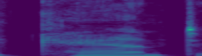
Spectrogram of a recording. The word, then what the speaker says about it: can't: Notice how the T in can't and shouldn't is not strongly pronounced.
